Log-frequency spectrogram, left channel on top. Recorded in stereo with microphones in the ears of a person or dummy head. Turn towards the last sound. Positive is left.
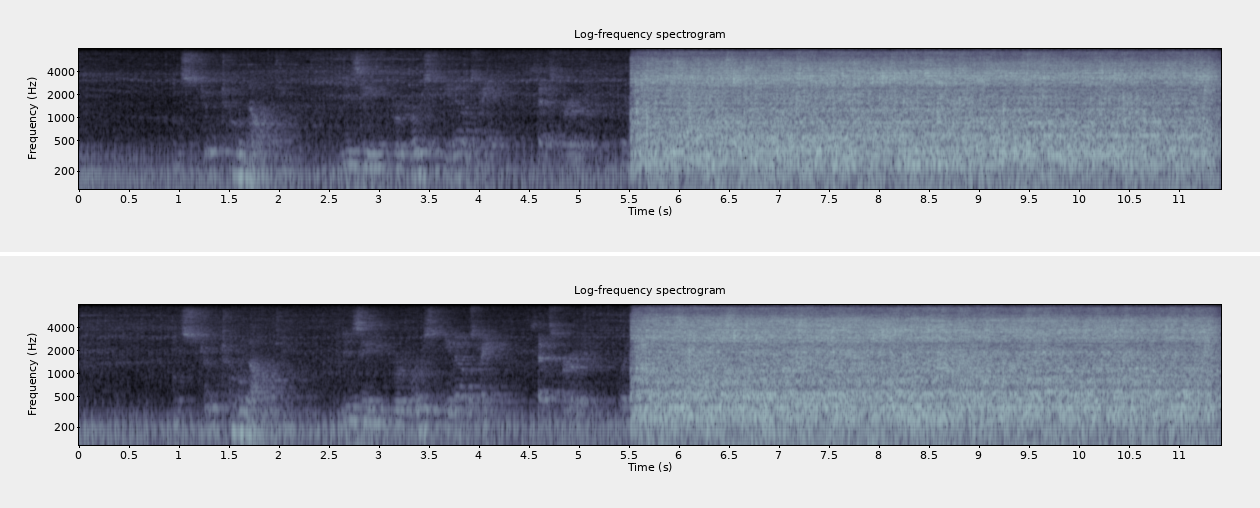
turn(degrees=20)  # may be behind; listen again after turning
